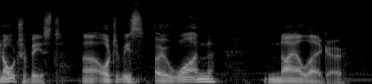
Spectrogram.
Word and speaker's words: Nihilego: Ultra Beast 01, Nihilego. And if people are saying, "Oh, you're pronouncing it incorrectly," no, you're not. You are. Because that's how you pronounce it.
